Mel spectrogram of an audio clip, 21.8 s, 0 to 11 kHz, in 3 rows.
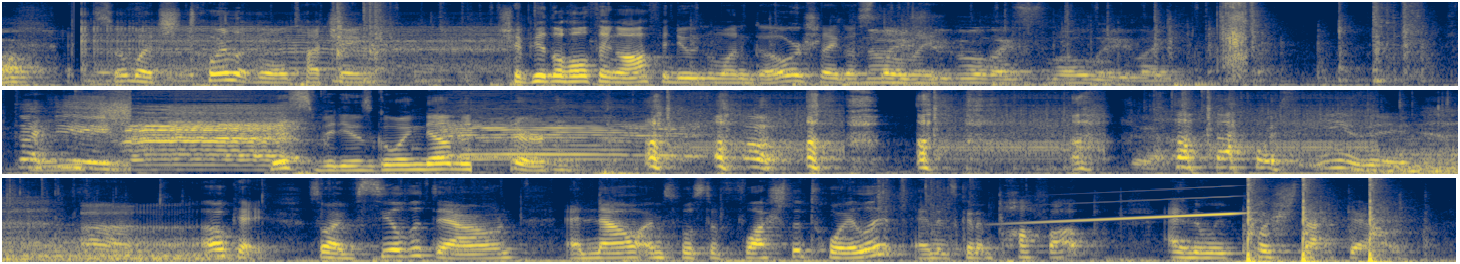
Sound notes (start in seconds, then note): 9.4 sheep sound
